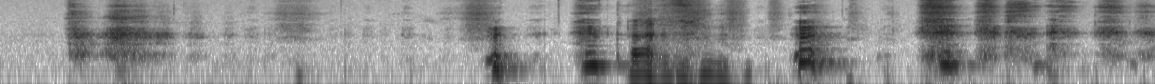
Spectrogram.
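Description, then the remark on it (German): A loud, throaty burp rumbles out in the middle, surrounded by short breathy vocal noises and gasps from people. “Da hat dein Rülpser einen schlechten Wortwitz.”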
